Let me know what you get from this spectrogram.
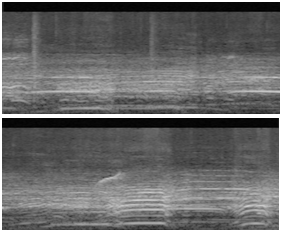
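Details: Auction lot of Hereford and black-baldy cows lowing: drawn-out moos from several animals, one ending in a sharp upward squeal, with faint background noise.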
